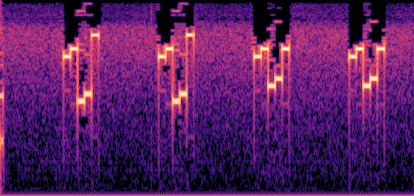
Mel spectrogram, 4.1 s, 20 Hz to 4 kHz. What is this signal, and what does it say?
Five-tone selective call (ZVEI), heard as quick runs of five tones, tones of about 70 ms. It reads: 89233 89233 89459 89459
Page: SDR/ZVEI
